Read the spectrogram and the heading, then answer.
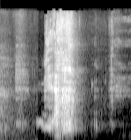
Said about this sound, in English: Gesundheit.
